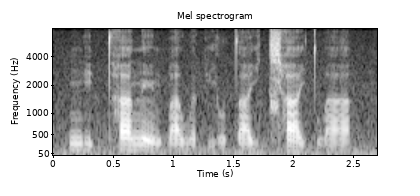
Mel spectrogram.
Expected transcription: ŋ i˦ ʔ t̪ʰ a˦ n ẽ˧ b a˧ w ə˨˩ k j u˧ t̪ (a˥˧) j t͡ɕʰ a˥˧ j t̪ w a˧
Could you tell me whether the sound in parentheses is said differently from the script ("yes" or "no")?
yes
